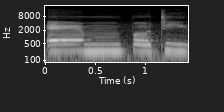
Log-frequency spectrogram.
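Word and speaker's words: empty: कुछ-कुछ बच्चे को साउंड आता है या वो एक-एक जैसे एम प टी बोल सकते हैं। तो एम्प्टी हो जाता है। पी लेटर साइलेंट है।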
